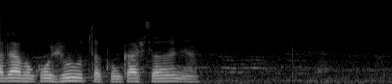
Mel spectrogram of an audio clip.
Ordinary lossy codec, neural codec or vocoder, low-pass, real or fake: none; none; none; real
